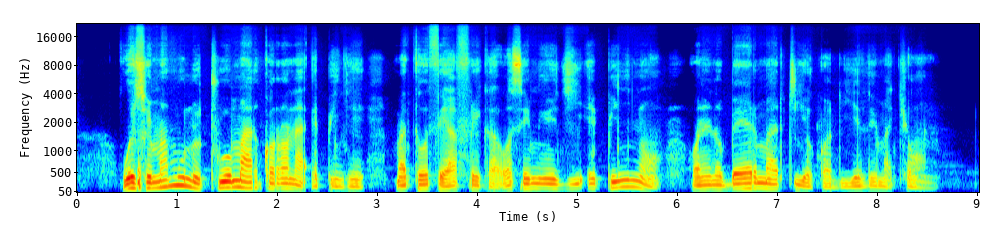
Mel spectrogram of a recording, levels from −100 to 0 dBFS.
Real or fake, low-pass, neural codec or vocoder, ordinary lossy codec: fake; none; codec, 44.1 kHz, 7.8 kbps, DAC; none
